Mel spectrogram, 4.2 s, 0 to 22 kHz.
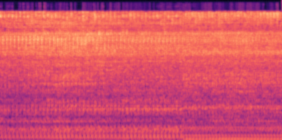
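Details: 50cc two-stroke scooter just revived after a couple hours of tinkering: quick, steady popping putter at idle that keeps running smoothly; healthy idle, though it still needs more tuning.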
